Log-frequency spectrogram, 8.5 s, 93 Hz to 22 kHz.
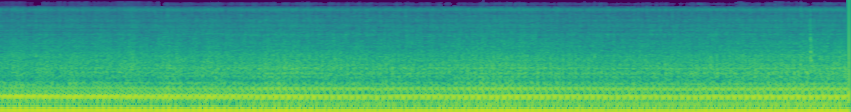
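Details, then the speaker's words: Rover P4 at idle: deep steady rumble with a rough puffing edge; silencer joint leaking. "joint this is the one I'm worried about under here yeah they're still blowing from there a bit I'll have to tighten it up a bit more"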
